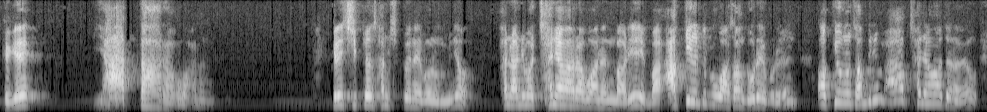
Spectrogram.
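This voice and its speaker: A man preaching a sermon as a pastor, swinging between hushed asides and loud emphatic bursts and acting out the voices he quotes. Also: high voice, expressive, moderate pace. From South Korea.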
